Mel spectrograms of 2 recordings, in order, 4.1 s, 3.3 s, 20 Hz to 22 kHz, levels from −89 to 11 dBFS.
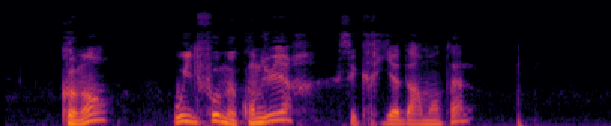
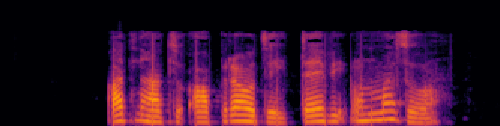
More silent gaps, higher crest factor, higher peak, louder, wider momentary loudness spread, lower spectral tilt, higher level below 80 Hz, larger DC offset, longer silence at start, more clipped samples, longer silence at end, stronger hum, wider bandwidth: neither; about the same, 20 dB vs 18 dB; second, -8 dBFS vs 0 dBFS; second, -27 LUFS vs -18 LUFS; first, 14 LU vs 7 LU; first, -8.5 dB/octave vs -6 dB/octave; about the same, -56 dBFS vs -56 dBFS; neither; second, 0.4 s vs 0.7 s; neither; first, 0.6 s vs 0.4 s; neither; first, 13.5 kHz vs 8.2 kHz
